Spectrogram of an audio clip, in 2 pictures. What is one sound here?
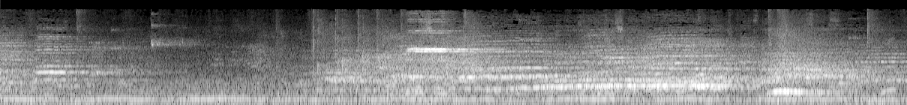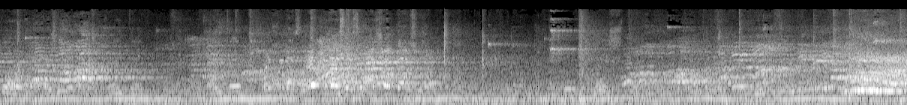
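Spectators cheer and shout in an echoing hall.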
